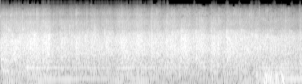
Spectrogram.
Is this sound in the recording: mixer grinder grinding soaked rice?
no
